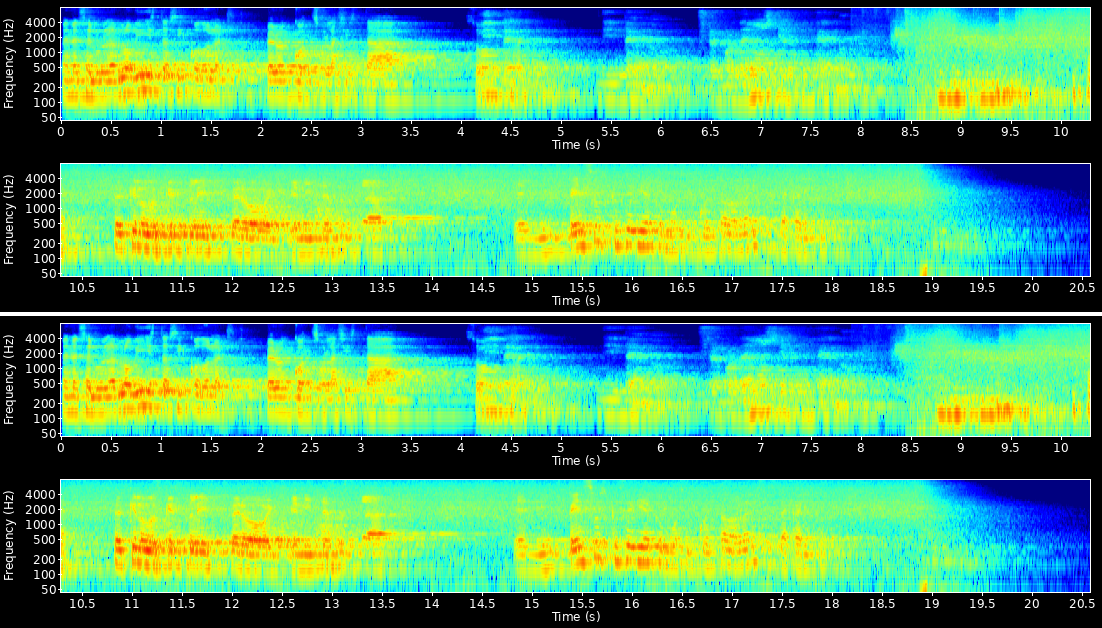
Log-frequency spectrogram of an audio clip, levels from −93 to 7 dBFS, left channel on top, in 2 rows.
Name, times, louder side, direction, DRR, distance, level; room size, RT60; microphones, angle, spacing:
voice 1, 0.0-1.7 2.1-3.4 4.1-4.4 10.1-10.4 10.8-13.6 14.8-18.0, right 1 dB, 10° right, 4 dB, 0.3 m, -19 dB
voice 2, 4.1-4.7 5.3-6.0 6.4-7.9 8.7-9.5 12.8-13.0 18.8-19.3, right 1 dB, 60° left, -8 dB, 1.5 m, -28 dB
sound 1, 7.9-18.9, left 1 dB, 25° left, 0.8 m, -31 dB
4.9 x 4.7 x 4.2 m, 2.6 s
head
